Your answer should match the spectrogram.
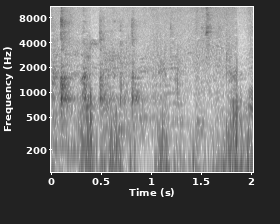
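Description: A horse eating hay at close range: irregular crunching and rustling with a few short knocks.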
